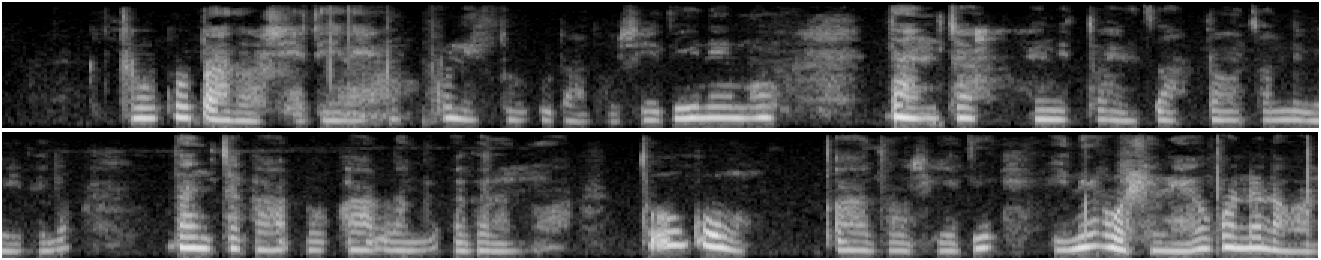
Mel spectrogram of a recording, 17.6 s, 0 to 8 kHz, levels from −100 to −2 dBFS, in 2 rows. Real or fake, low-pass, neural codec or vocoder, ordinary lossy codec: real; 7.2 kHz; none; MP3, 64 kbps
